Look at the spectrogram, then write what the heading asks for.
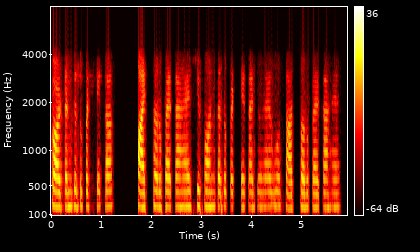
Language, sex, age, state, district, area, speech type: Urdu, female, 45-60, Uttar Pradesh, Rampur, urban, conversation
